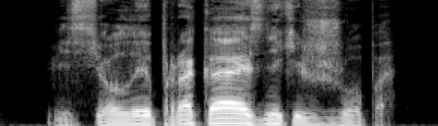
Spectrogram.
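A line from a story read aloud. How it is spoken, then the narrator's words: Gruff grumble. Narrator (Russian): буркнул Говард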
